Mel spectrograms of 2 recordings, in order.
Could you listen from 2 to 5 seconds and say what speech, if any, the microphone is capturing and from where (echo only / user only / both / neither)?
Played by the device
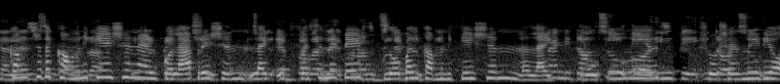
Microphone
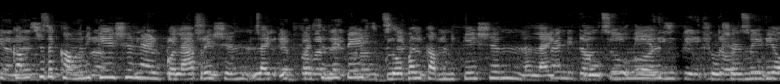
echo only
